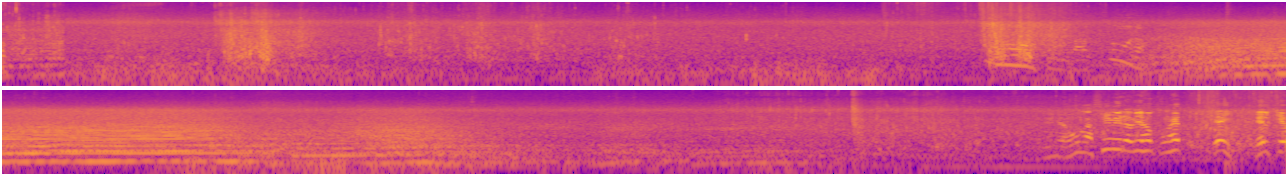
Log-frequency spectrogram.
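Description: Splashing in shallow river water: a splash about two and a half seconds in, and a cast net hitting the water about ten seconds in. From about twelve to eighteen seconds an engine hum rises, peaks and fades away.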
